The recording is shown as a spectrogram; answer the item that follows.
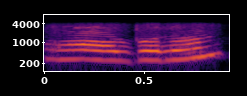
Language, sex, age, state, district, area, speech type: Bengali, female, 45-60, West Bengal, Dakshin Dinajpur, urban, conversation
